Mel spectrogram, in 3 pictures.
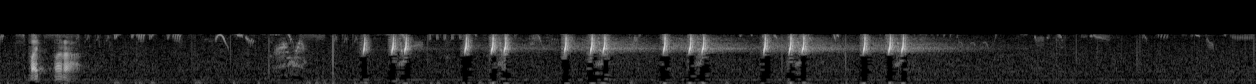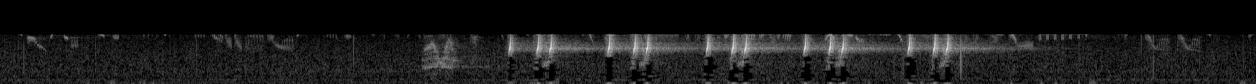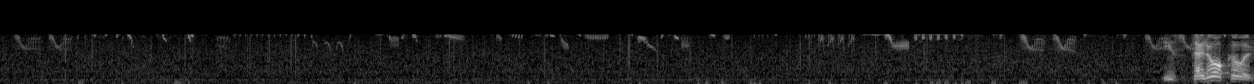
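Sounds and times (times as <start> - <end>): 
common quail calling in an open field: 0.0 - 10.6, 16.8 - 27.4, 33.2 - 37.6
speech: 0.5 - 0.9, 36.8 - 37.6.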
